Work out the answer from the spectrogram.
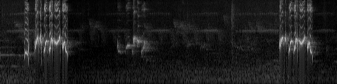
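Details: Morning training song of a red-whiskered bulbul in the ché style, used to stimulate wild-caught birds: a rapid, bubbling phrase of slurred notes, a short softer call two seconds later, and another full phrase near the end.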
